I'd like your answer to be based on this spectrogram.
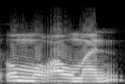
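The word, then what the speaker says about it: Umm Ruman: Umuruman ada yang membaca bidhommi ra, ra-nya di dhamma, inilah yang terkenal. Dan ada yang membacanya dengan memfatkah ra, ay rauman, ummu rauman.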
